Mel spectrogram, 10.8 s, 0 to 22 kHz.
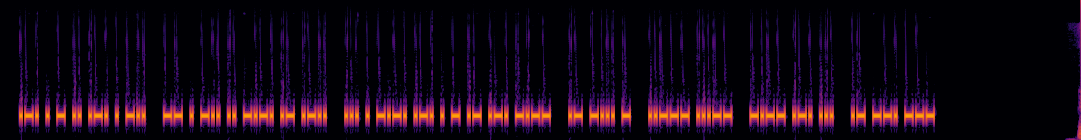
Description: Morse code, heard as a keyed tone, about 46 wpm, 700 Hz. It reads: RETIRED MEDICAL SECRETARY ABT 23 YRS AGO
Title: K1USN SST QSO Practice 45wpm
